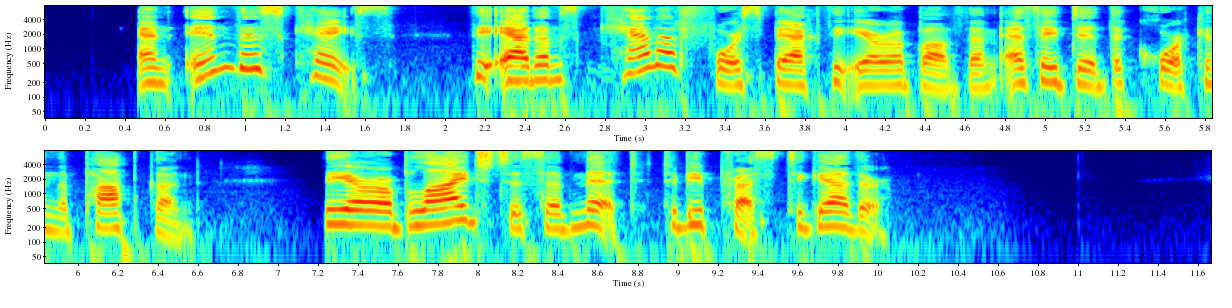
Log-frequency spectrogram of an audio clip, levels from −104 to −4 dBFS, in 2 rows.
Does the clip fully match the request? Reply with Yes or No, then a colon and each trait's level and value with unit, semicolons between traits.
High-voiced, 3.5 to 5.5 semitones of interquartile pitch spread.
Yes: high, 210 Hz; average, 3.8 semitones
